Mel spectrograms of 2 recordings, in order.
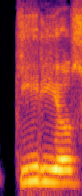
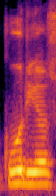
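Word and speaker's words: κύριος: eh está el otro título que es kirios o curios usted lo puede pronunciar eh según el eh la pronunciación de de Erasmo del o o o actual del griego actual no entonces eh señor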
